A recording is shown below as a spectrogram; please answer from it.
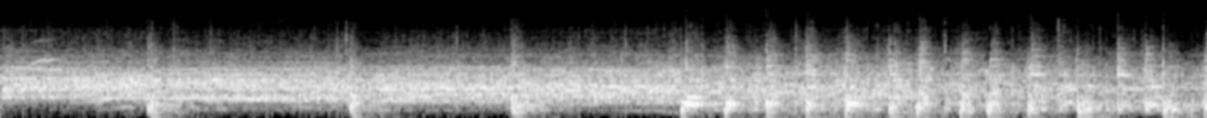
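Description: Drumming over crowd noise: a few single drum strokes about a second apart, then a fast, steady beat of about four strokes a second from about halfway through.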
